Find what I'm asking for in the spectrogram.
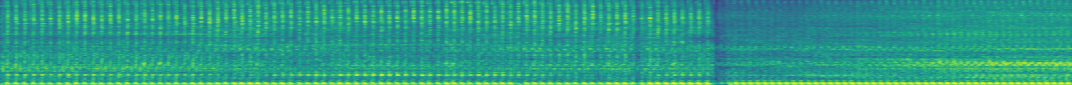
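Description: Loud, sharp clacking at every firing stroke over a lumpy single-cylinder idle, well above normal valve noise; source not pinned down.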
